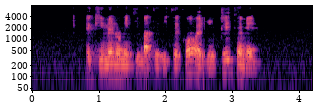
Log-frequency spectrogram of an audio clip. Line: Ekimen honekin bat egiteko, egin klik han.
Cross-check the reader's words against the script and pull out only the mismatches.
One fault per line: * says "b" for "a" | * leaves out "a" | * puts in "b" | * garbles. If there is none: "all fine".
* says "hemen" for "han"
